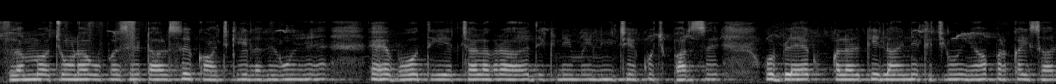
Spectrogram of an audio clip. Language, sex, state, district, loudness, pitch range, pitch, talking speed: Hindi, female, Maharashtra, Nagpur, -26 LUFS, 225-230 Hz, 225 Hz, 180 wpm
